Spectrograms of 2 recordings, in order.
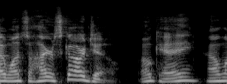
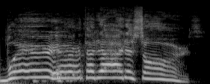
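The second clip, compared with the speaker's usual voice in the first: mock screaming, higher and louder; 11 semitones higher, 4 dB louder than usual. Imitating a movie viewer watching the film: imitating someone screaming.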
